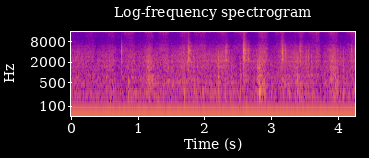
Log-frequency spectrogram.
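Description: Sewer inspection camera's push cable being fed into the pipe, rubbing with a steady hiss and scattered light clicks.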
